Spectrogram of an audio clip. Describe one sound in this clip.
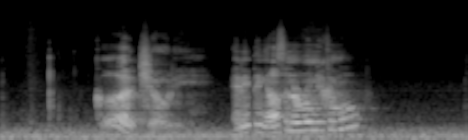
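A middle-aged woman speaks with animation, close by.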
